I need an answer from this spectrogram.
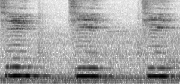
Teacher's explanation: Cái nhóm âm này nó còn có một cái tên gọi khác là nhóm âm mặt lưỡi, tức là sao ạ, cái mặt lưỡi chúng ta hơi đẩy về phía trước, hơi đẩy về lên trên ạ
